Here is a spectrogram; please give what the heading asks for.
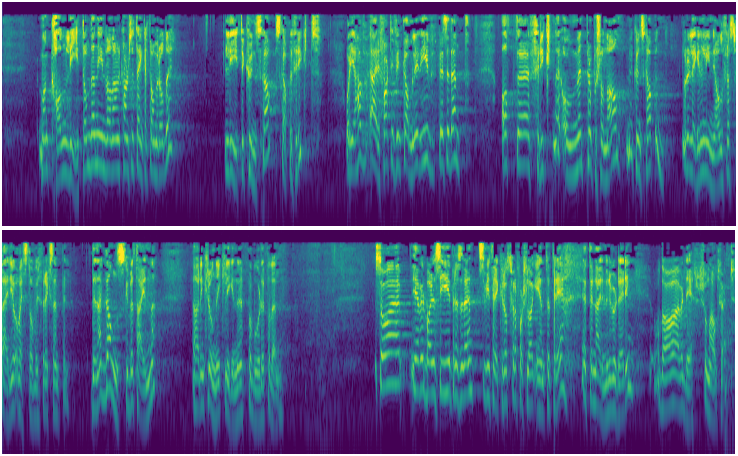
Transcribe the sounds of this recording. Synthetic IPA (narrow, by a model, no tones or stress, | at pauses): mɑnkʰɑnliːt̪əɔmd̪ɛnːəɪnʋɑnd̪ɾəɳkʰɑnʂəɛt̪ɛŋkəlt̪əɔmɾoːd̪əɾ | liːt̪əkʰʉnskɑːpskɑːpəfɾʏkt̪ | ɔjæɪhɑɾæɾfɑːʈɪmɪt̪ɡɑmləliːʋpʰɾɛsɪd̪ɛnt̪ | ʔɑt̪fɾʏkt̪ən̩æɾʔɔmʋɛnt̪̚pʰɾʊpɔʂʊnɑːlmɛkʉnskɑːpənnːɔɖɛlɛɡːəɾɛnlɪnɪɑːləfɾɑsʋæɾjəɔ̰ʋɛst̪oːʋəɾfɔɾɛksɛmpəl | d̪ɛnæɾɡɑnskəbət̪ʰæɪnnə | jæɪhɑɾɛnkʰɾunɪkːlɪɡːənəpʰɔbuːɖəpʰɔd̪ɛ̰n | sɔjæɪʋɪlbɑːɾəsiːpʰɾɛs̬ɪd̪ɛnt̪ʋɪt̪ʰɾɛkːəɾɔsfɾɑfɔʂɭɑːɡeːnt̪ʰɪlt̪ʰɾeːɛt̪ːəɳæɾməɾəʋʉɖeːɾɪŋ | ɔd̪ɑːæɾʋɛld̪ɛʂʊnɑ̰ːlfø̰ːʈ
